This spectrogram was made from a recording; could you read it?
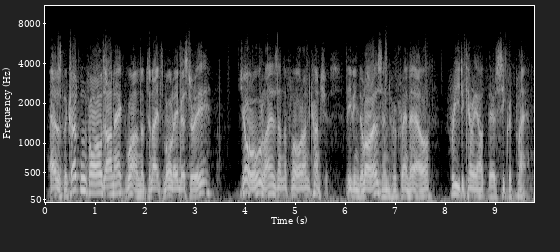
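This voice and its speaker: Animated male old-time radio mystery narrator. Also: mid-range voice, normal speed. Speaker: host and narrator. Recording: dull, lo-fi 1940s radio recording.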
